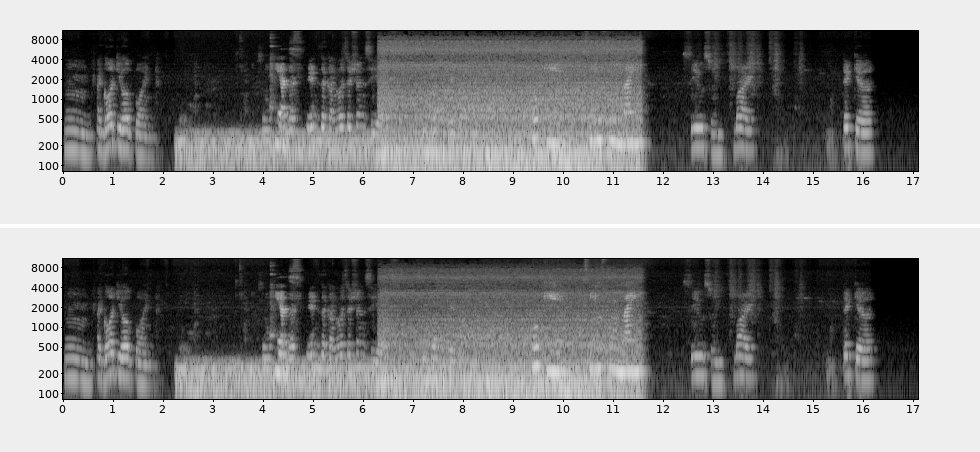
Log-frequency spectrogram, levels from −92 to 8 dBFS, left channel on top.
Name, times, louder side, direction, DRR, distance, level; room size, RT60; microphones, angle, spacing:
voice 1, 0.0-1.8 4.0-6.7 7.2-8.1 12.4-14.3 15.6-16.2, left 1 dB, 15° left, 2.5 m, -28 dB
sound 1, 2.2-10.8, right 1 dB, 65° left, 0.8 m, -23 dB
voice 2, 4.2-4.6 9.4-10.2 10.5-11.7, right 2 dB, 50° right, 1.2 m, -17 dB
sound 2, 6.3-11.6, left 2 dB, 35° left, 0.4 m, -19 dB
4.5 x 4.0 x 2.3 m
head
